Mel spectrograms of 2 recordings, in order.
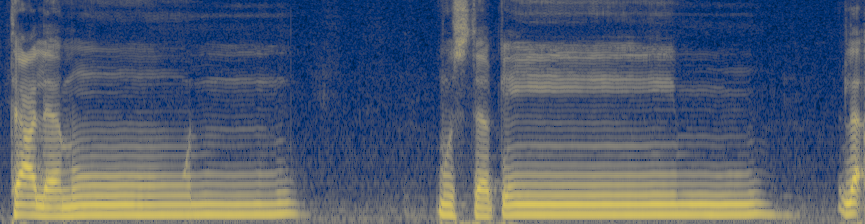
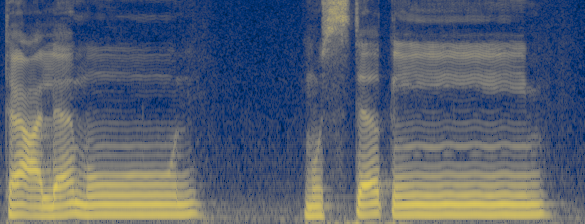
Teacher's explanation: النون والميم إذا وقفنا عليهما تكون ساكنة وفيها أصل الغنة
